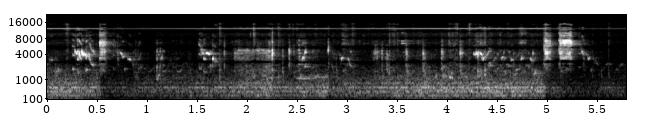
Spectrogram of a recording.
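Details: Parakeets chirping, shown enjoying themselves: short, high, scattered tweets and squeaks in irregular bursts, with a faint steady background hiss.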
